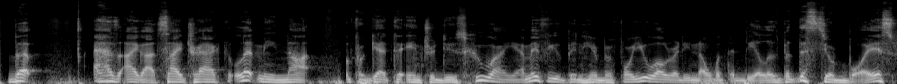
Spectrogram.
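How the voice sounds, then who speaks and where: A man hosting a casual solo podcast, rambling with hype-man banter and a slightly hoarse voice after a wild weekend. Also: fairly low pitch, warm tone. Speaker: podcast host.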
